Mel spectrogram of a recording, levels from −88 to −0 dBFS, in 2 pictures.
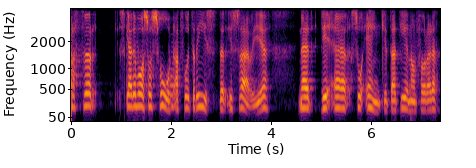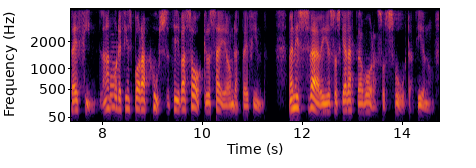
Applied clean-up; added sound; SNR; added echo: neural mask model DeepFilterNet 3.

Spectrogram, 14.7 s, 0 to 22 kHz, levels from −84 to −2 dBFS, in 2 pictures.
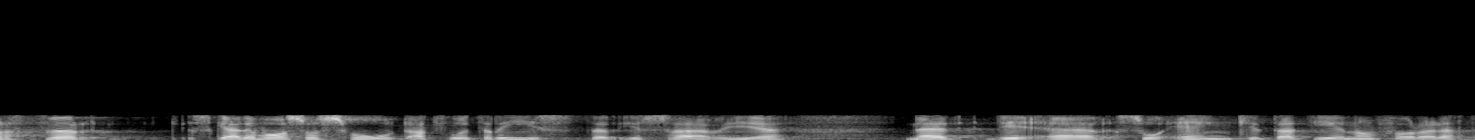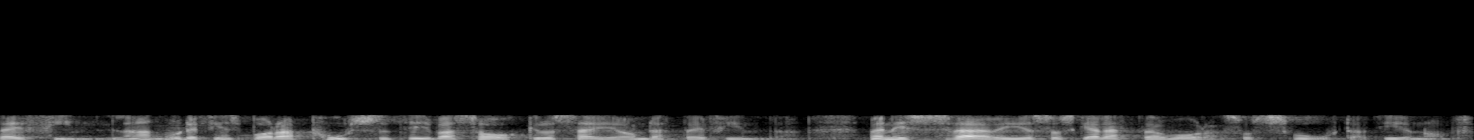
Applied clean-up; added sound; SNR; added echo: neural separator model SepFormer DNS4.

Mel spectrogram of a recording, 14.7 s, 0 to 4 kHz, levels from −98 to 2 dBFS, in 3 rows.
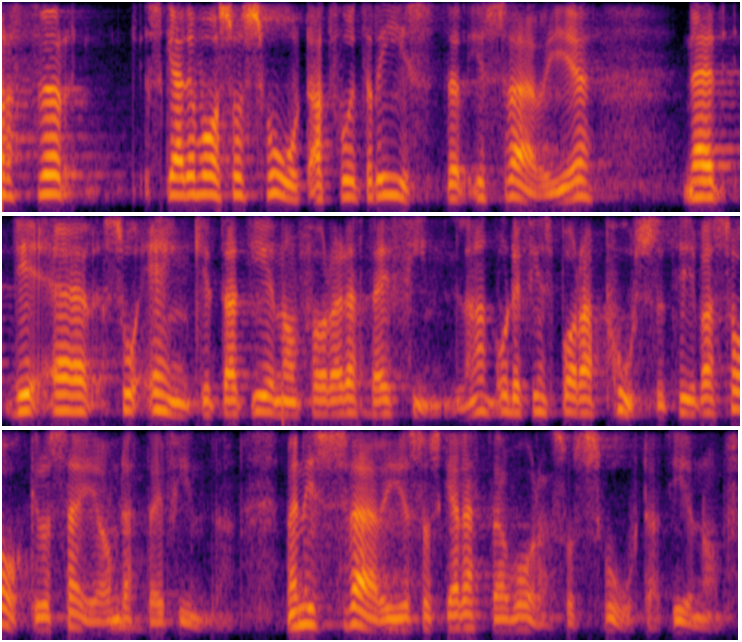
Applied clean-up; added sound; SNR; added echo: neural mask model Resemble Enhance denoiser.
